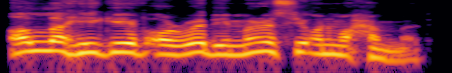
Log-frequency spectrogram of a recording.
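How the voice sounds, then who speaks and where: A man's voice: sits high, lively intonation, fast, vocal fry, warm tone, no room sound, studio quality. A man hosting a religious debate, pressing his points insistently and repeating himself in nonstandard English. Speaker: debate host.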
